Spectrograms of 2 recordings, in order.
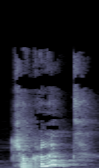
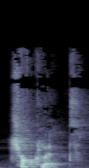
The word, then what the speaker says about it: chocolate: So for this word, let's drop the O in the middle. So it would sound like this. Chocolate.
